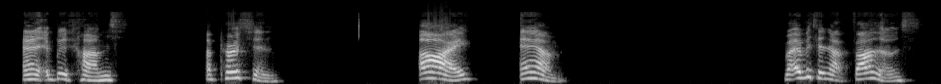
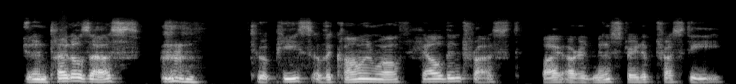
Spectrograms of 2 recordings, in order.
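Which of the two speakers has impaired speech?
The first: myasthenia gravis.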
